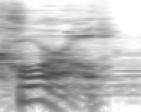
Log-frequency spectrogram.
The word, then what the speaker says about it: choral: Oh, and it's pronounced coral.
